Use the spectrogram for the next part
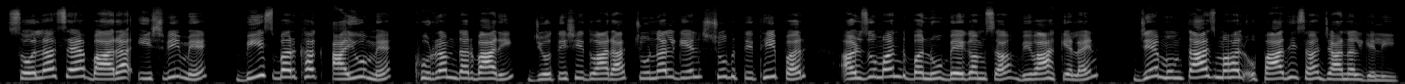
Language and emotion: Maithili, neutral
